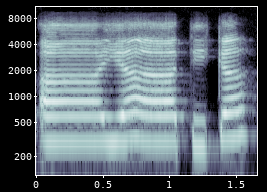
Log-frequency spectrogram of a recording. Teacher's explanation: حمزہ اور یا پہ دونوں جگہوں پہ مد اصلی ہو رہی ہے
